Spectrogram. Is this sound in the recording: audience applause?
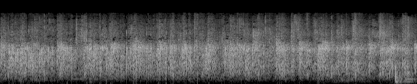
yes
